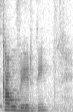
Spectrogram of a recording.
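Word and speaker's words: Cabo Verde: Cabo ver if you've ever heard of it. I don't know why I said it like that. That's not how I say it, but I'm trying to like say it properly and English at the same time. Anyway, uh it's Kabu Veri and that's where we're from.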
